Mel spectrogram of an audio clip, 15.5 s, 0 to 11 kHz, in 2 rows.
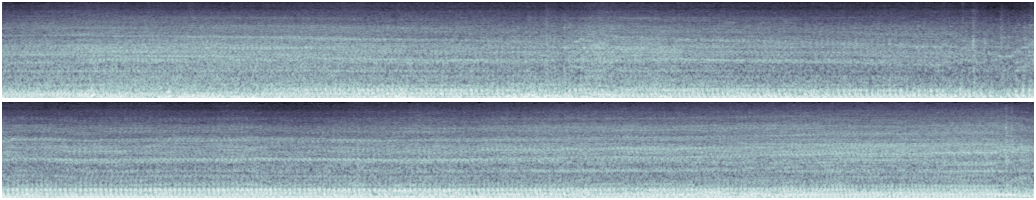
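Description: Honda CRF250 single-cylinder four-stroke motorcycle engine running under way. The engine note dips briefly about halfway through, then holds steady.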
